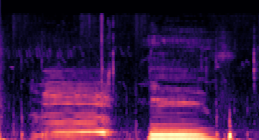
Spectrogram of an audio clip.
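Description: A cow moos twice in the video game Beyond Eyes, two long drawn-out lowing calls with a short gap between them, close and clear with no talk over them.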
